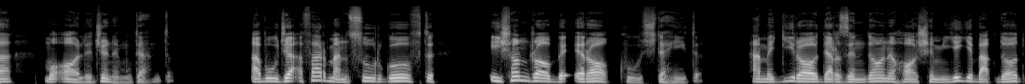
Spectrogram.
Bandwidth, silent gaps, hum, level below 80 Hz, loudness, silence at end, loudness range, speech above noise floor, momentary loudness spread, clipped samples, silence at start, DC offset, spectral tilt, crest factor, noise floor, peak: 16 kHz; none; none; -60 dBFS; -20 LUFS; 0.05 s; 2 LU; over 70 dB; 13 LU; under 0.1%; 0 s; under 0.1%; -5 dB/octave; 18 dB; under -90 dBFS; -2 dBFS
